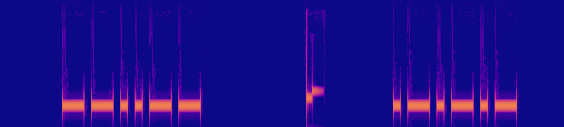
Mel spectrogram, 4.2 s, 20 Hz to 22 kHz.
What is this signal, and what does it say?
Morse code, heard as a keyed tone, about 22 wpm, 700 Hz. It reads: , .
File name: practice / 22wpm / Single Punctuation-Prosign - Rapid-Fire - 22wpm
